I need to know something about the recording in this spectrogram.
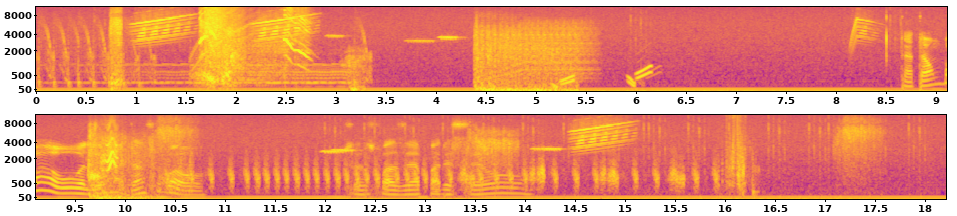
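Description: Playful video game music plays throughout.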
